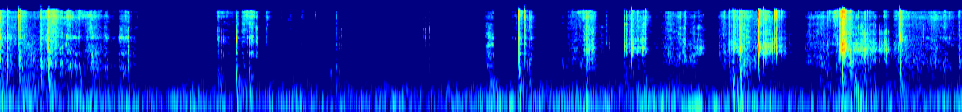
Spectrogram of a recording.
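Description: Cotton shirt fabric and its card hang tag rustling and crinkling as they are handled. The sound comes in irregular bursts with sharp little clicks, busiest near the start and through the second half.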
